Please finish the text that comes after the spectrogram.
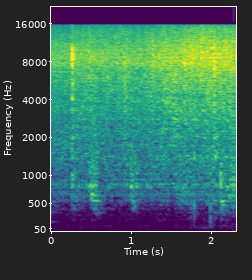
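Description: Frying masala hisses and sizzles as gravy water goes in for a Bhetki kofta curry, a brief, steady, fairly quiet crackle with a few stirring scrapes.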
